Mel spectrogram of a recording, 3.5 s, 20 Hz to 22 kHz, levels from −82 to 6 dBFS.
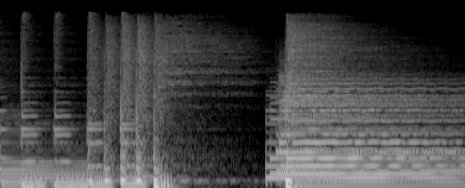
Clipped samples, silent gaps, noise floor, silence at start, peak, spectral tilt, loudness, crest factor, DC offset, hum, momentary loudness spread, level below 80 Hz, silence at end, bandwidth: under 0.1%; none; -46 dBFS; 0 s; 0 dBFS; -6 dB/octave; -21 LUFS; 20 dB; under 0.1%; none; 13 LU; -28 dBFS; 0 s; 17 kHz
